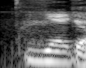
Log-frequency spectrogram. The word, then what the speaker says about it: Jaeger: actually see a real jager jaeger or jaeger sorry it has a j in front of it but it's pronounced jaeger with a y and that is like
